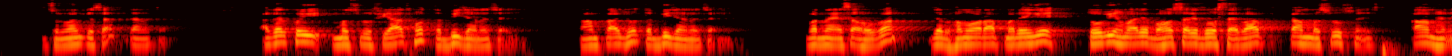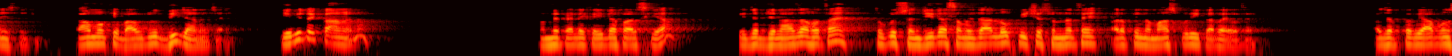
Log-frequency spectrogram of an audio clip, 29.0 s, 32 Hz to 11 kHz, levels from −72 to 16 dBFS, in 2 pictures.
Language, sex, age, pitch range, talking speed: Urdu, male, 50-69, 105-135 Hz, 185 wpm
